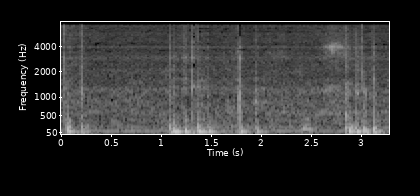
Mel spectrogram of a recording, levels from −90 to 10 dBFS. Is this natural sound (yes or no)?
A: no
